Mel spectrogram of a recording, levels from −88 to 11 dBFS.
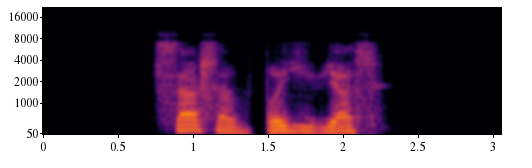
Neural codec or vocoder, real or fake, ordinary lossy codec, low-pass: codec, 16 kHz, 1.1 kbps, Voila-Tokenizer; fake; Opus, 24 kbps; 7.2 kHz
